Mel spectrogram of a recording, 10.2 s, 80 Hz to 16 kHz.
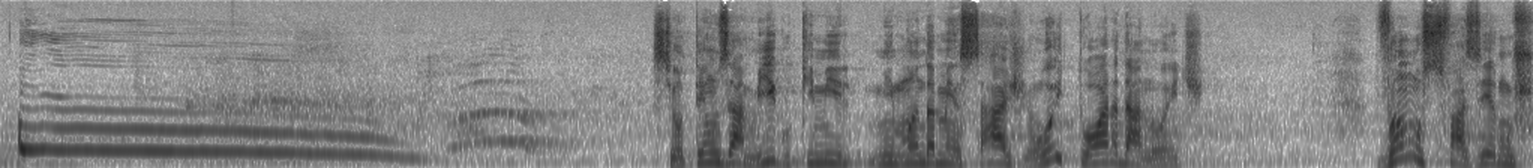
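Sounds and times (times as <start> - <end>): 
person imitating a wolf howl: 0.0 - 3.7
speech: 4.4 - 8.1, 9.2 - 10.2.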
